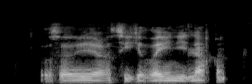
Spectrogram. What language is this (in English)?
Kabyle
